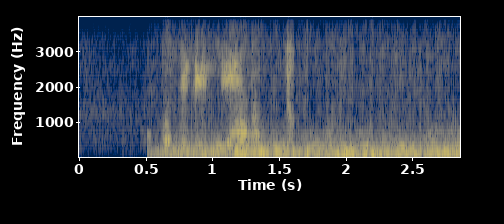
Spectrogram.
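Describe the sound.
Road and engine rumble of a car being driven, band-limited as if carried over a phone call. It starts abruptly after half a second of silence and continues steadily while a voice talks over it.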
